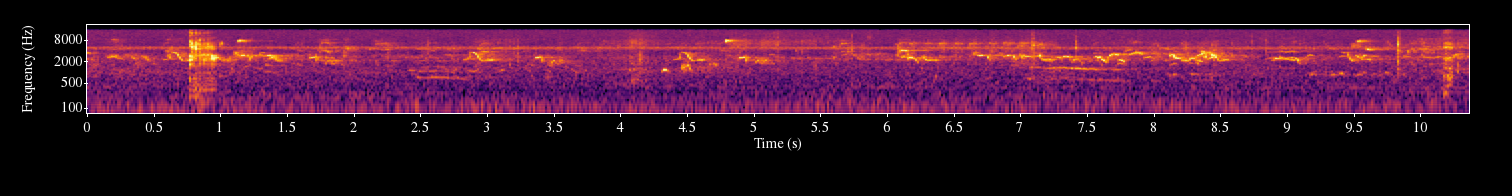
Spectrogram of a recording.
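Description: Many short bird chirps and calls come and go over a steady high hum, with one sharp click just under a second in.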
